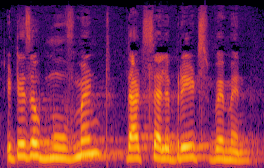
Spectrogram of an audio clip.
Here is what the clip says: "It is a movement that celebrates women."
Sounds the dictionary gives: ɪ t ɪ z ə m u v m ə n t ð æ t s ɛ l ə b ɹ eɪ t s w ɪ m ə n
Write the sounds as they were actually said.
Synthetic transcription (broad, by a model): ɪ t ɪ z ə m u v m ə n t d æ t s ɛ l ə b ɹ eɪ t s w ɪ m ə n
